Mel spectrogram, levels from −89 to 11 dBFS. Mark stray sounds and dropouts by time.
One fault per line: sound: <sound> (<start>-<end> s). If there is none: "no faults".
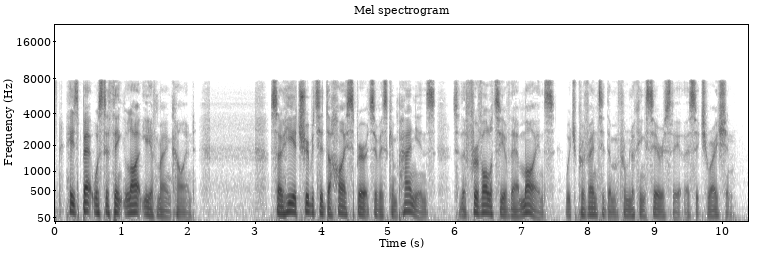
no faults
